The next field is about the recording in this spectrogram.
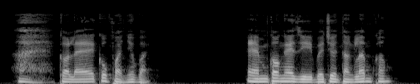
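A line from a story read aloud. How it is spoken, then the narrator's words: Sighing. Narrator (Vietnamese): Nguyễn thở dài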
